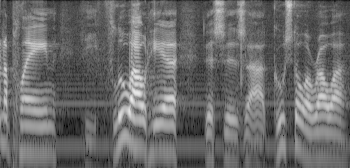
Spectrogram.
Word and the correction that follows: Justo: I think it's pronounced Justo. – Justo. – Justo? – Justo. – Or at the very least, if you want to go completely Anglo on it, you say Justo, but you can't change a J to a G.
